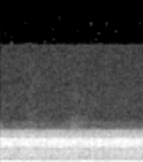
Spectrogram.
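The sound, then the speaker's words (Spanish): A steady, unbroken hiss of white noise from an early cylinder recorder found in a basement, playing back an inserted cylinder with nothing but static, fills the short moment at an even, moderate level with no voices or other sounds. “Ruido blanco.”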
